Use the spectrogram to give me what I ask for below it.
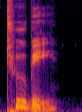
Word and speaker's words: Tubbee: So according to legends of the Choctaw Indians, a long time ago, Hamas Tubi, that is spelled T-U-B-B-E-E, who was a great Choctaw warrior, and his sons encountered a group of unusual beasts during their routine patrol through their territories.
